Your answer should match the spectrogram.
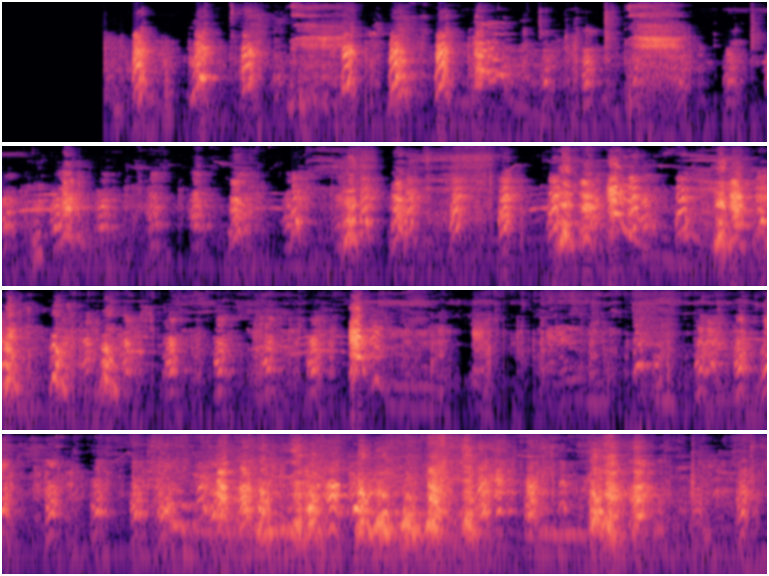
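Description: A dog barking and yelping in short bursts, on and off, starting about a second in and coming thicker and louder near the end.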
